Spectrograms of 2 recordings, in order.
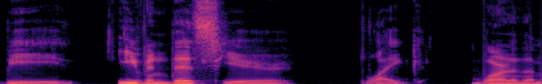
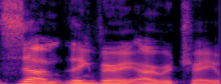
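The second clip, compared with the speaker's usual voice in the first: mock echo; 6 semitones higher, 7 dB louder, faster than usual. Echoing the partner's joke.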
